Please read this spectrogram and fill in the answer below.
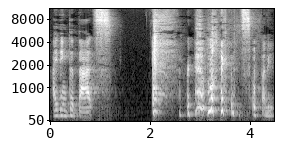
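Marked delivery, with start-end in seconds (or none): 2.0-4.5 high bursting laugh through the words; real laughter. Real, not acted. Host laughing at viewer Monica's funny comment.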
